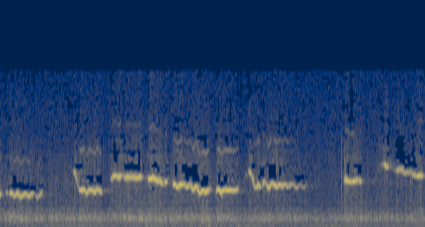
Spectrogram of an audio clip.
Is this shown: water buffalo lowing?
no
